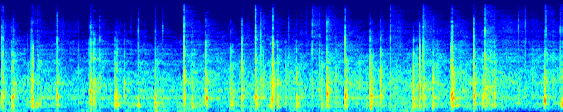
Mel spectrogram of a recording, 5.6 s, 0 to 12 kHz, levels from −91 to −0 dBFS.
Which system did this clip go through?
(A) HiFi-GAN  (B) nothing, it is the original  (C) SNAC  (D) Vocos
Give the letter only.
C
